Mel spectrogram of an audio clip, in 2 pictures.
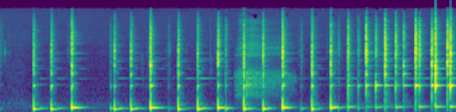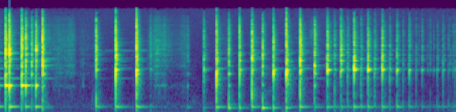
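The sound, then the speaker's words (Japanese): Ceramic vessels holding different amounts of water, struck one after another. Many bright clinking notes at varying pitches form a melodic run, with a short pause partway through before the strikes resume. “器にいろんな量のお水が入ってて、いろんな器があるんですけど、これ音がこう水の量によってでも変わるんですね。”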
